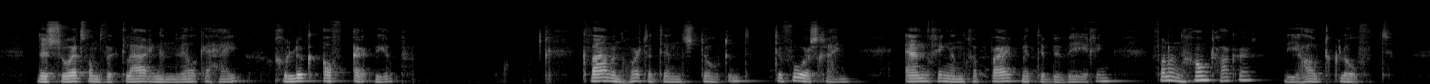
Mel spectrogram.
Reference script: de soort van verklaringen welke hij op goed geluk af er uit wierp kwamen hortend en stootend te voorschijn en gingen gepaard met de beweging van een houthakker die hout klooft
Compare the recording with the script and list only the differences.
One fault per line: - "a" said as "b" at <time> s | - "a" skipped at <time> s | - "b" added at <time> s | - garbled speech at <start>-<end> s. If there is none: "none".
- "op goed" skipped at 2.4 s
- "uit" skipped at 3.7 s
